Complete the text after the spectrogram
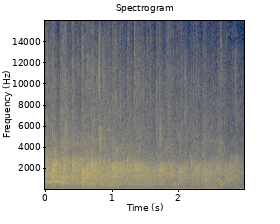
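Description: An audience breaks into steady applause for the worship team that led the service, a dense wash of many hands clapping at an even, sustained level for a few seconds, with no voices over it.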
